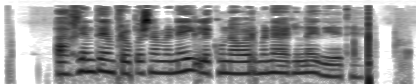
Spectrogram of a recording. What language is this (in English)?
Basque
